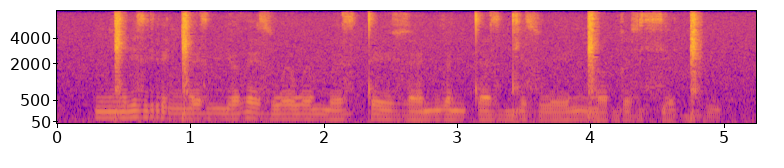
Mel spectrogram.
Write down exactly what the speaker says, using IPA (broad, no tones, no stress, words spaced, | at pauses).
ŋ͡ǁizrʲəŋ͡ǁez nʲəðezwɘwɘ mɘz te ɣɛnʲlənʲtɛzdʲez we ŋ͡ǁəɡøz sʲəɡ͡ǁi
